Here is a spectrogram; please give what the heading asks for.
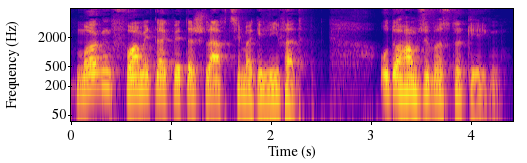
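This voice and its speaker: A man plays an obliging furniture salesman in a radio drama. His voice sits a little high and he speaks with formal politeness. Light guitar music plays behind him. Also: lively intonation, fairly quick, close to an everyday voice. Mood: obsequious, brisk.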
